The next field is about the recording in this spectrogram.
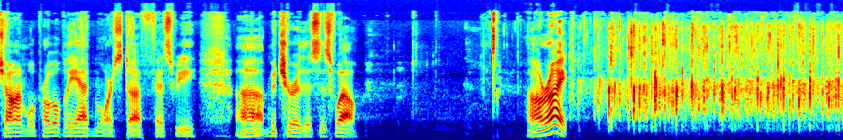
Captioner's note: applause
